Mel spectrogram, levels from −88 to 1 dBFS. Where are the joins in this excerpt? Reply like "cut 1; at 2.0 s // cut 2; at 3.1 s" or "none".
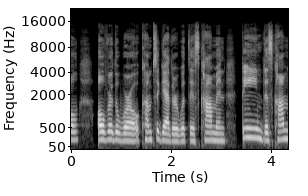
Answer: none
